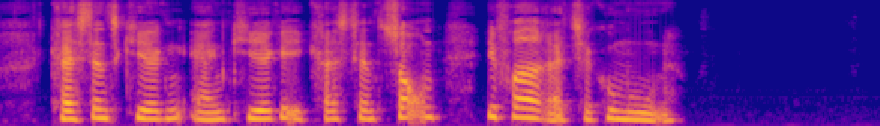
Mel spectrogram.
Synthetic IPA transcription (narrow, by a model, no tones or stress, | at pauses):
kʰʁɛsd̥jænskʰiɐɡ̥n̩æɐe̝nkʰiɐɡ̥əikʰʁɛsd̥jænsɒʊ̰nifʁɛðˠɐʁæ̥ɕækʰo̝muːnə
